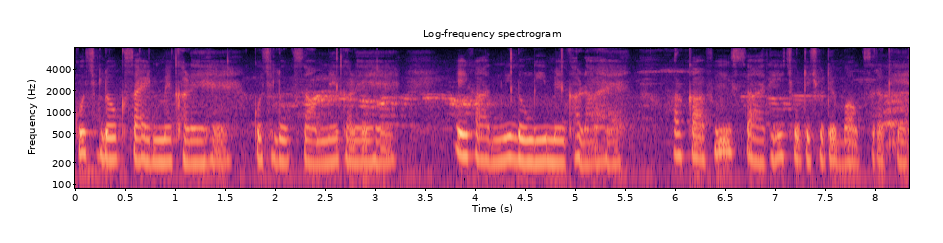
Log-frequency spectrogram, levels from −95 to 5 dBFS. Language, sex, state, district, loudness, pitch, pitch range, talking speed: Hindi, female, Bihar, West Champaran, -19 LUFS, 215 Hz, 205-230 Hz, 170 wpm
